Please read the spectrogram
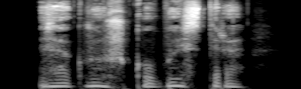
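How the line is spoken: Whisper. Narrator (Russian): шепнула я

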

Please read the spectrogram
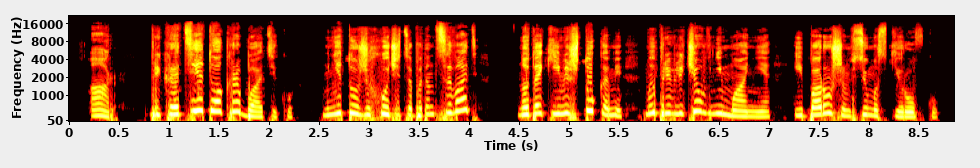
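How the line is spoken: Hissing. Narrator (Russian): зашипела я

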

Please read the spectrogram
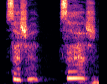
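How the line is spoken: Quiet whisper in ear. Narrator (Russian): Шепчет тихо на ухо

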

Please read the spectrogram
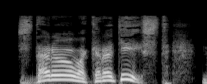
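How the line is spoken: Short tittering laugh. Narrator (Russian): мелко рассмеялся Леха

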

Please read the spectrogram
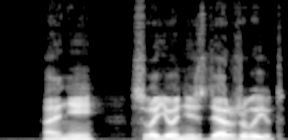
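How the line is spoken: Gruff mutter. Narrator (Russian): буркнул проповедник Маркольд

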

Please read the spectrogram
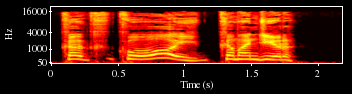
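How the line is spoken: Stammering question. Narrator (Russian): заикаясь, спросил толстяк

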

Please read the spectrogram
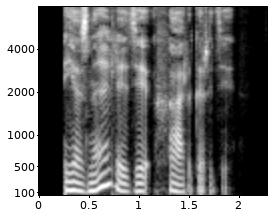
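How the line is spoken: Calm. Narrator (Russian): спокойно отозвался наследный принц

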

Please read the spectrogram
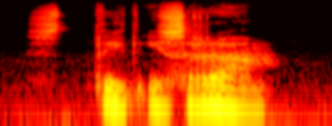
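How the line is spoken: Old man hissing. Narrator (Russian): прошипел старик

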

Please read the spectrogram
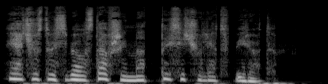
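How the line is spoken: Weary sigh. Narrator (Russian): вздохнула я

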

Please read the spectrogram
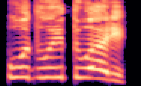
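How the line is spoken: Sobbing. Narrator (Russian): всхлипывала она

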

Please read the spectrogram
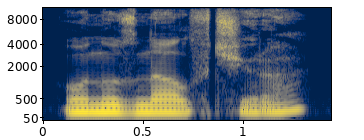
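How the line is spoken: Hoarse question. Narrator (Russian): хрипло спросил Динар

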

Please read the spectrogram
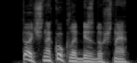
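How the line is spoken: Skeptical snort. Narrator (Russian): хмыкнул Бертран

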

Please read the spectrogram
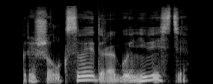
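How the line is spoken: Mocking reply. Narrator (Russian): ответил Даррелл, насмешливо глядя мне в глаза

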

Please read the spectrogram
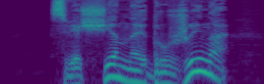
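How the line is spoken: Startled whisper. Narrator (Russian): вдруг, вытаращив глаза, прошептал Качан

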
